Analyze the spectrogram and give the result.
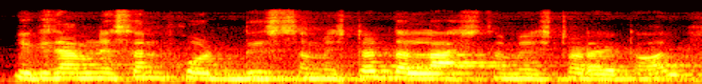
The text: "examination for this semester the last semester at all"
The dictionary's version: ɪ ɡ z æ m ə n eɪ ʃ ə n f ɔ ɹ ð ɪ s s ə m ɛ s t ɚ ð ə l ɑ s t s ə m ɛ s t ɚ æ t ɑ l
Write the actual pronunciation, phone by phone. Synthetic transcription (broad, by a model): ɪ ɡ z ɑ m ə n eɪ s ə n p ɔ ɹ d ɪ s s ə m ɛ s t ɚ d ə l ɑ s t s ə m ɛ s t ɚ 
